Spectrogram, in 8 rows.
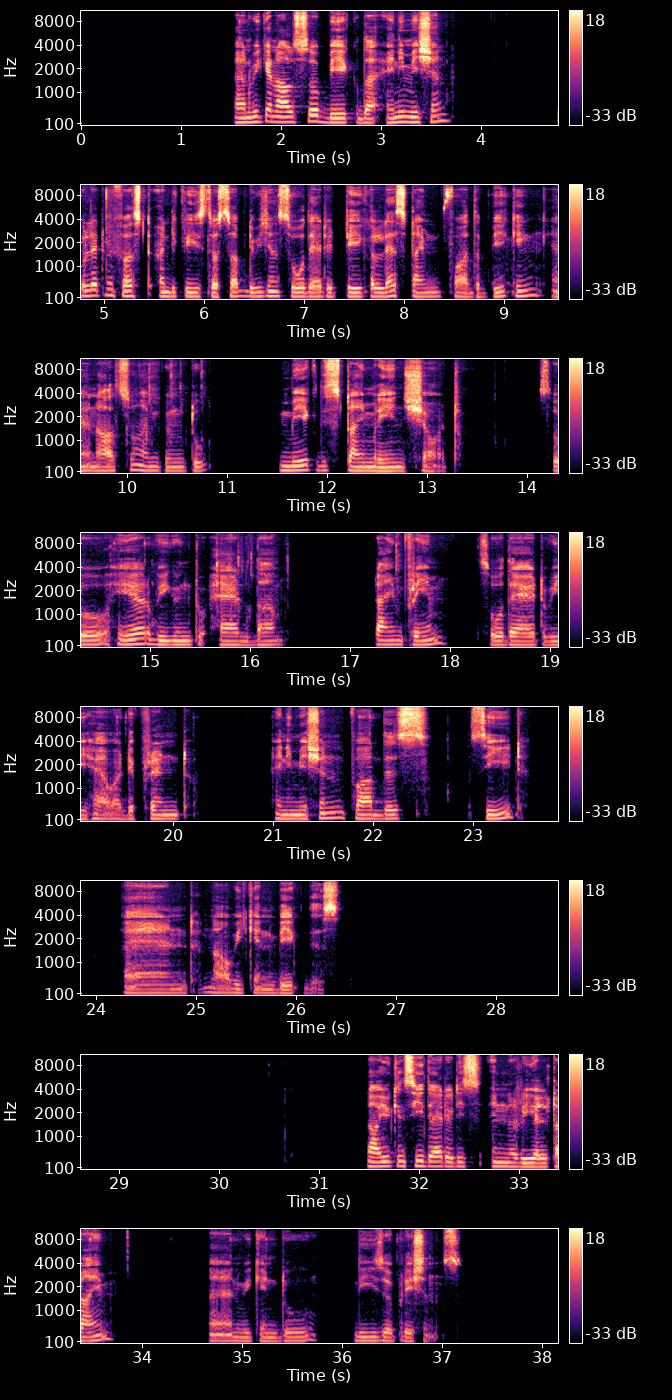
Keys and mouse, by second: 1.2 click, 1.9-2.4 middle drag, 3.7 middle click, 6.7 click, 8.7-10.6 drag, 13.6 Home, 14.6-19.4 drag, 20.4-21.1 drag, 21.7 click, 22.8-24.3 middle drag, 26.4 click, 30.4-33.4 drag, 34.3 shift+click, 35.3-36.5 shift+drag, 36.7 space.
